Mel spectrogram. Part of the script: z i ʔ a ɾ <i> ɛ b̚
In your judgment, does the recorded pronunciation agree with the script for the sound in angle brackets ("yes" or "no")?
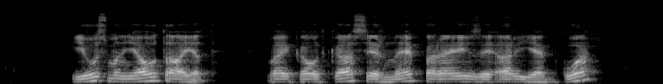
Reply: no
